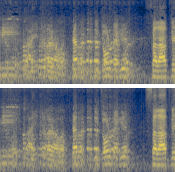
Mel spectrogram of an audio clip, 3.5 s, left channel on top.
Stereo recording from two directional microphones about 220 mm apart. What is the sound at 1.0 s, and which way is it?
Speech, 10° right (ahead or behind).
